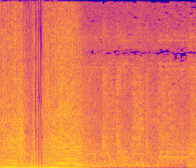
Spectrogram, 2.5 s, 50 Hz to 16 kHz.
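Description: Distorted trap instrumental at 168 bpm: heavy distorted 808 bass notes under a harsh distorted wash, then the bass drops out about a second in, leaving only the quieter upper part of the beat.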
